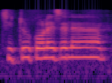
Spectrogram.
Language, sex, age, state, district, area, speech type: Malayalam, female, 30-45, Kerala, Palakkad, rural, spontaneous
